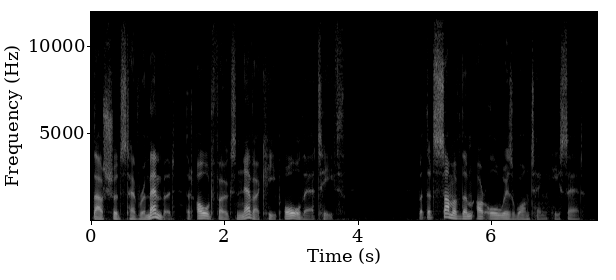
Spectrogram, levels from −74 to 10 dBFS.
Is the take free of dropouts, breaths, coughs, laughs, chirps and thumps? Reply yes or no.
yes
